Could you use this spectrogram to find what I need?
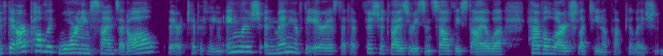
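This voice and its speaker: Against a quiet background, a woman talks at a very fast pace with hardly any pauses and very wide pitch swings. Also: medium pitch for a woman. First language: Spanish. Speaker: public commenter. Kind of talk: public hearing testimony.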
